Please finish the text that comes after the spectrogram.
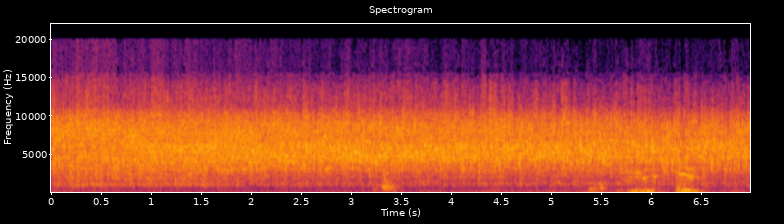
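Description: Tri tip searing in a cast iron Dutch oven gives a steady, loud broadband sizzle throughout, with a few brief clinks and scrapes near the end.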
